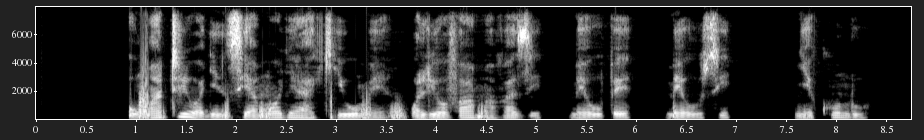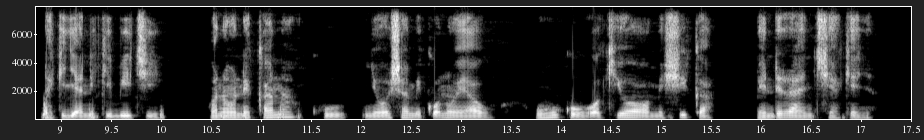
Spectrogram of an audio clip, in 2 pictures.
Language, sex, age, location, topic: Swahili, male, 18-24, Mombasa, government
